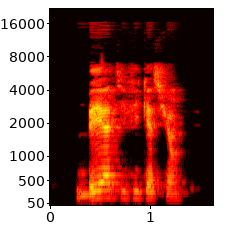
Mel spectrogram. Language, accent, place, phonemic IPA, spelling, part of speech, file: French, France, Lyon, /be.a.ti.fi.ka.sjɔ̃/, béatification, noun, LL-Q150 (fra)-béatification.wav
- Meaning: beatification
